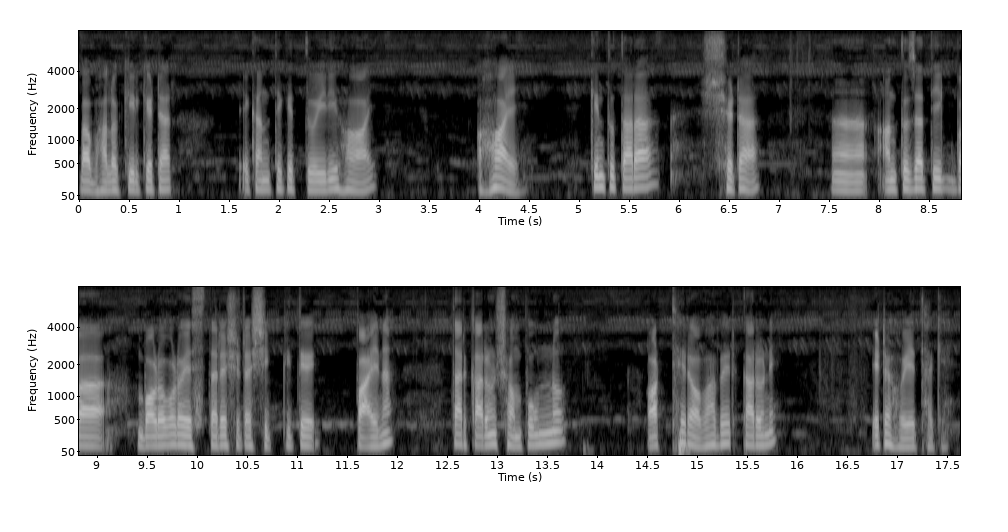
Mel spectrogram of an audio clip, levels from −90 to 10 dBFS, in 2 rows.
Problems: background sounds at intervals, background conversations at intervals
